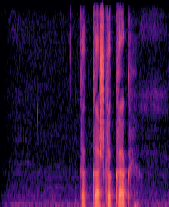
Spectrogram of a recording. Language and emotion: Russian, neutral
